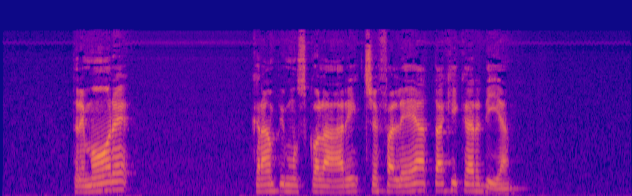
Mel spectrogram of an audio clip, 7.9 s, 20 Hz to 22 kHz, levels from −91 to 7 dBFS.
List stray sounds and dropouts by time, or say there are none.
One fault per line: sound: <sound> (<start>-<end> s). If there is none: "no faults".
no faults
